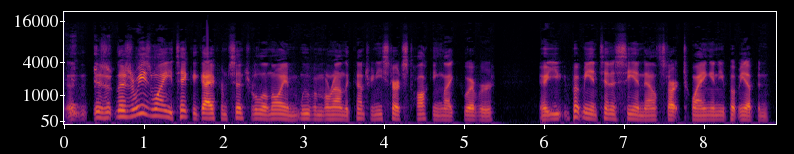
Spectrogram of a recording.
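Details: Adult man speaking; no speech disorder.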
